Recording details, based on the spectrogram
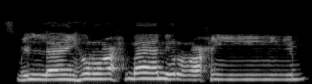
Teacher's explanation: Him itu boleh panjang. 6 harokat ya. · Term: mat arid lisukun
